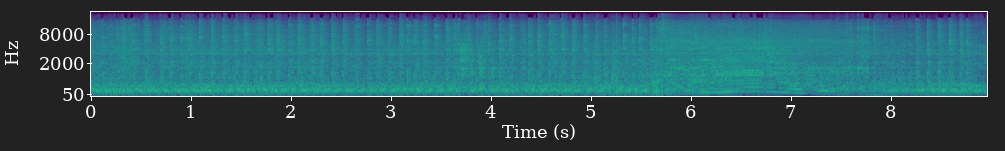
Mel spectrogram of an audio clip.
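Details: Stihl two-stroke combi unit after clearing a blocked, oil-clogged exhaust that made it die when revved: high buzzy note holds steady, drops and climbs cleanly back up; revs freely, normal revving.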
